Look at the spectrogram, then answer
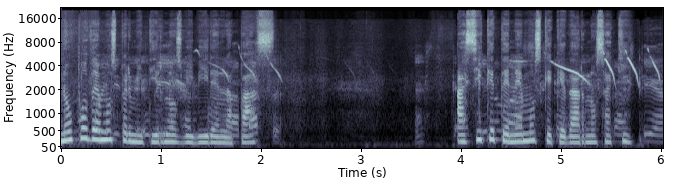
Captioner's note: villager speaking in foreign language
